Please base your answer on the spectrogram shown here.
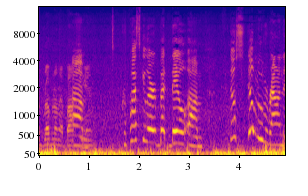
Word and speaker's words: crepuscular: But they're crepuscular.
